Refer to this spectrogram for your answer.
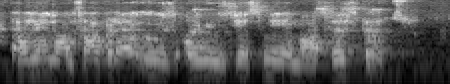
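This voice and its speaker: Speaking with a New York accent, a man has a fairly high pitch. Audible room echo and noticeable background noise fill the recording. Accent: New York City. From New York City (Harlem). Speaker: pro wrestler and dancer. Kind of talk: interview. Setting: live stream. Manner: loud.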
